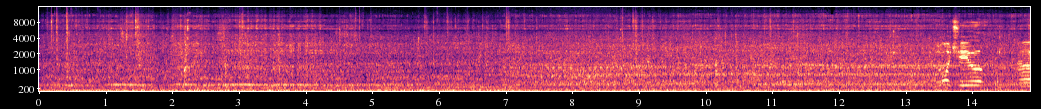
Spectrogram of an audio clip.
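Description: An MTZ-82 tractor engine runs in a field at evening before ploughing, a loud constant low rumble with no pauses, while a voice talks over it.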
